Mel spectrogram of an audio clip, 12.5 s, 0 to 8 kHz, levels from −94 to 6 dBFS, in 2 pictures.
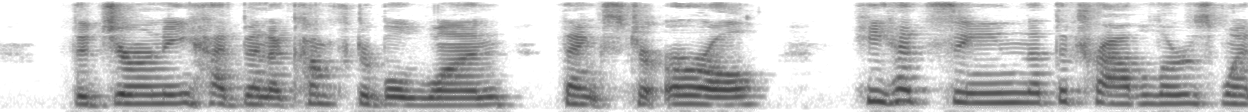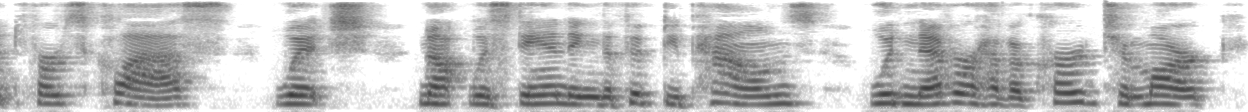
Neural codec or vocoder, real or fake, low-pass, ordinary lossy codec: none; real; 7.2 kHz; AAC, 48 kbps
